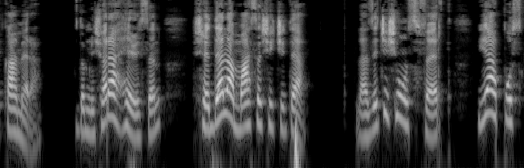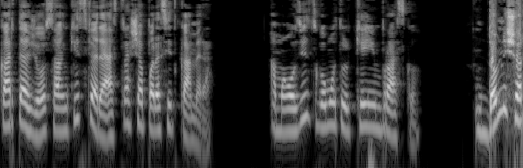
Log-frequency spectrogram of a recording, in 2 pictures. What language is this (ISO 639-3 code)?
ron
